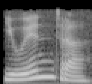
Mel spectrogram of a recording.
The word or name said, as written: Uinta Mountains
